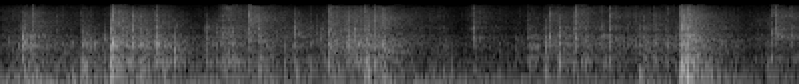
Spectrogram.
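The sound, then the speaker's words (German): Snacks are tipped into small bowls, giving a crinkly, rustling patter with several sharper clattering bursts at irregular intervals. The sound is fairly quiet, and no one talks. “Und wie ich sie in die Schälchen tue.”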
